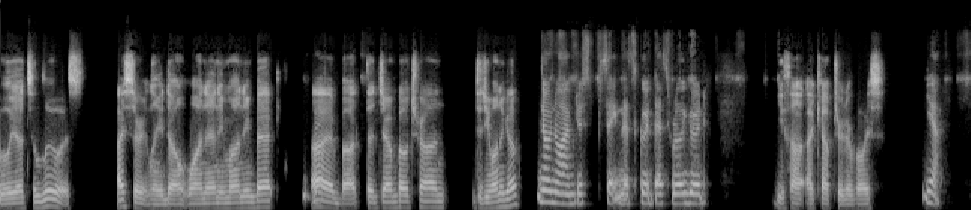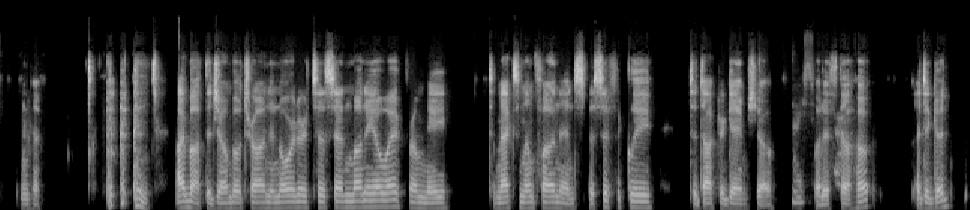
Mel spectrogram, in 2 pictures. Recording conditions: video call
